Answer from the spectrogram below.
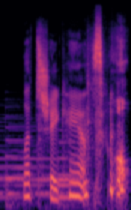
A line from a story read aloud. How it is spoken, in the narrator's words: One boy approached her and very gently said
